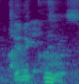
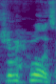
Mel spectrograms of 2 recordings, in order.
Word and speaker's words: Giannakoulis: Yep, Giannakoulis. Giannakoulis.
